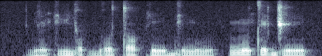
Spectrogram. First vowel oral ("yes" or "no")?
no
